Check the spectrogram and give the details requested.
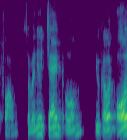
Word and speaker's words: Om: It is only Om, which is a single syllabled, alphabet, Om. And therefore, Sampradaya says that chanting Ma separately is incorrect. And I have seen several people, including advanced students, advanced teachers also, saying Aum.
